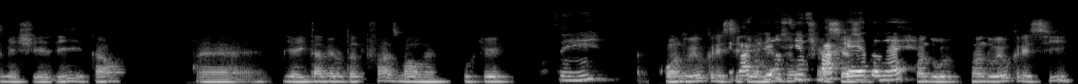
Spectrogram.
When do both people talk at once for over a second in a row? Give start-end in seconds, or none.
7.3-8.7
